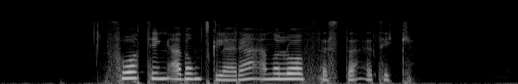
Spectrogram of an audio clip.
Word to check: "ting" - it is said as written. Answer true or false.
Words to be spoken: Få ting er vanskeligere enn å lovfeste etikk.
true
